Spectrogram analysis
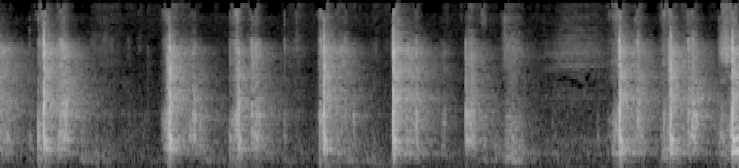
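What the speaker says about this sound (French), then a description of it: "je vais juste brièvement finir de couper les quelques petits morceaux qui me restent" Kitchen knife chopping bell peppers on a cutting board: quick close knocks in short irregular bursts, about a dozen strokes with brief pauses between.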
